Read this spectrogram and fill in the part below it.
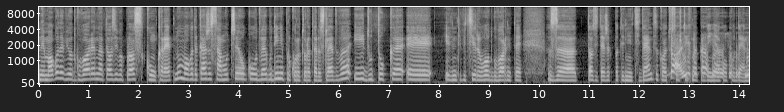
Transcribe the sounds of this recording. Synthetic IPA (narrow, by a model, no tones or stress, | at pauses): nɛmɔɡəd̪ɐviod̪ɡovɔɾʲənɐt̪ɔzivɐpɾɔskoŋkɾɛt̪nomɔɡəd̪ɐkaʒəsamot͡ʃɛokolˠʊd̪vɛɡʊd̪inipɾokʊɾɐt̪uɾət̪əɾɐsːlɛd̪vəʔid̪ot̪ukʔɛ | id̪ɛnt̪ifit̪siɾəlˠəod̪ɡovɔɾnit̪ɛzɐt̪ɔzit̪ɛʒək̚pɤt̪ɛnint̪sid̪ɛnt̪zɐkɔjt̪ʊ̥sokʃt̪ixmɛpɾɛd̪inʲjakolˠkʊd̪ɛn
